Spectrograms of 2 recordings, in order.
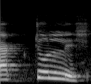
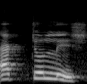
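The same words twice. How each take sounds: The two takes are said the same way.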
